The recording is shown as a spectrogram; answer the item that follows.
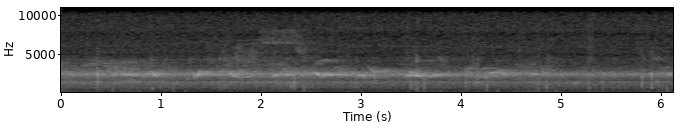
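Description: Faint woodland ambience: a steady high-pitched chorus of distant birds and insects, with a few soft footsteps on a leaf-littered dirt trail.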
